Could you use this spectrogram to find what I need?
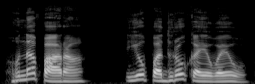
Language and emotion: Sindhi, neutral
